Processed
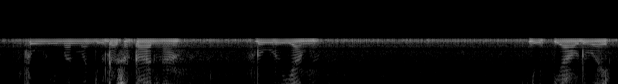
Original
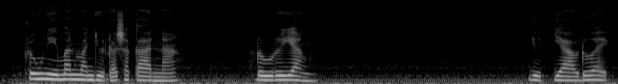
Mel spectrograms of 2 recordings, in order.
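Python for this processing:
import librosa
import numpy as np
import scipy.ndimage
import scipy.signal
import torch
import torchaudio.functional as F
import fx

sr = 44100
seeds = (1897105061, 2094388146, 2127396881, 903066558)

p1 = fx.octave_divider(x, sr, octaves=2, level_db=4.0)
p2 = fx.over_compress(p1, sr, threshold_db=-30.0, ratio=-1.0)
p3 = fx.notch_comb(p2, sr, f0_hz=1100.0)
p4 = p3 + fx.echo_feedback(p3, sr, ms=178, feedback_pct=58, wet_db=-20.0, dry=0)
y = fx.freq_invert(p4, sr, carrier_hz=3100)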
